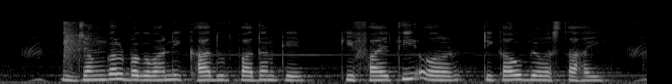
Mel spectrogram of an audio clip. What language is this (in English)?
Magahi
